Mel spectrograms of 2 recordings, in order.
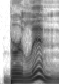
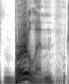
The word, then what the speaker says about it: Berlin: Saturday night, I went way up to, and I got schooled on how to say it. I would say Berlin, New Hampshire, but it's not. It's Berlin.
